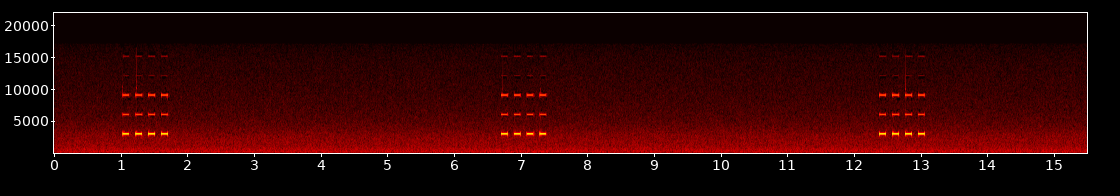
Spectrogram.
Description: Alarm pattern, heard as an alarm's beeps, played three times, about 3050 Hz. Temporal four. Carbon monoxide.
